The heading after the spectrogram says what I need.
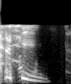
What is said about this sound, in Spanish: Estaba muteado por intentar evitaros el sonido absurdo de mi tos.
